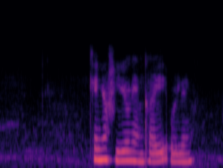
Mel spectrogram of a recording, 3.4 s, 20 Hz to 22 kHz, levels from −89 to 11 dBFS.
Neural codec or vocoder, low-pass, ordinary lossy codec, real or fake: codec, 16 kHz, 2 kbps, X-Codec, HuBERT features, trained on general audio; 7.2 kHz; MP3, 96 kbps; fake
